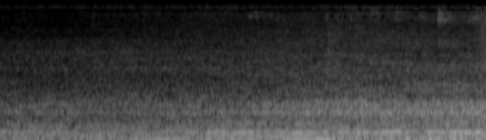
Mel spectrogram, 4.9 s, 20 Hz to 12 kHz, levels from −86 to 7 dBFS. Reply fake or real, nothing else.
fake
